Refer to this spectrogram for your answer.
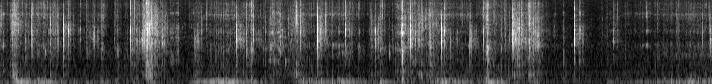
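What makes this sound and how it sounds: A palm-sized, solid blue and white striped dry bar of soap is carved with a box cutter blade. It gives off quiet, crisp scraping and crumbling crunches, bright and crackly, with occasional sharper cuts over a faint low hum.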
